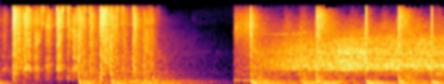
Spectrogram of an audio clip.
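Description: A loud football stadium crowd roars and cheers in a dense wash of noise as Sam Kerr scores the tie-breaking goal with seconds left, fading briefly midway before surging back at full volume, with sharp claps or bangs punctuating the din.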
